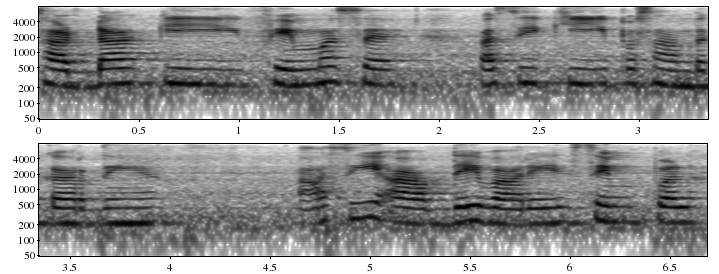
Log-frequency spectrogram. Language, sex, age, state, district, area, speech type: Punjabi, female, 30-45, Punjab, Bathinda, rural, spontaneous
